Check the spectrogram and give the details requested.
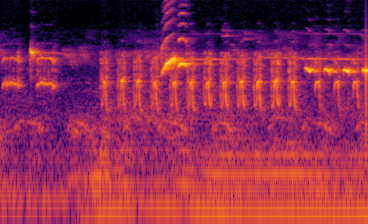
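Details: Serbian blue canary singing in the Slavujar style: a few clear notes, a sharp high whistle, then a fast regular series of clipped repeated syllables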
